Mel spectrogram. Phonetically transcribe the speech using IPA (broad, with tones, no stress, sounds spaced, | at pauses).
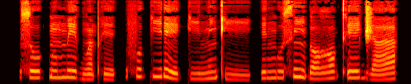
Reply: s oː˦ k͡p ũ˦ m e˦˨ ɡʷ ã˨ pʰ ɪ˨ | f ʊ˦ k i˦ ɾ eː˨ k iː˨ n ĩ˦ kʼ iː˨ | ɪ˦ ŋ u˦ s ĩ˦˨ ɗ ɔ˨ ɣ ɔ˦ kʼ eː˦ d͡ʒ a˨˦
